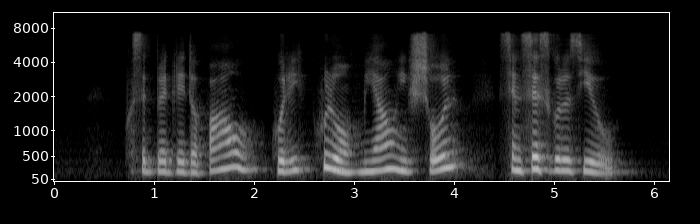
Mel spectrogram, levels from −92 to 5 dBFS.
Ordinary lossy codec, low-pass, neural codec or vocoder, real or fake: none; 7.2 kHz; codec, 16 kHz, 0.3 kbps, FocalCodec; fake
